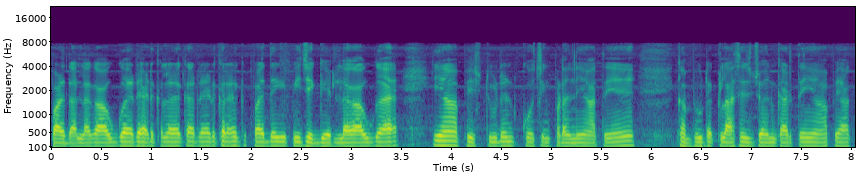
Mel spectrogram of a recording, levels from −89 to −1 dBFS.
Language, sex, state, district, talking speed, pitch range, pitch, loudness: Hindi, male, Uttar Pradesh, Hamirpur, 240 wpm, 110-120 Hz, 120 Hz, -15 LUFS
